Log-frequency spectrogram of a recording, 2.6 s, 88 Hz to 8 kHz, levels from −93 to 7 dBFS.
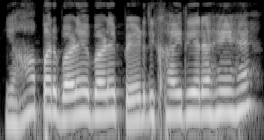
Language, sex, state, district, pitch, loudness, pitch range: Hindi, male, Jharkhand, Ranchi, 205 Hz, -14 LUFS, 180-210 Hz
